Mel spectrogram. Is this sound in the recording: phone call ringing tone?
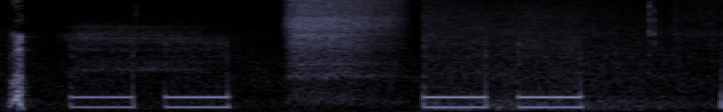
yes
